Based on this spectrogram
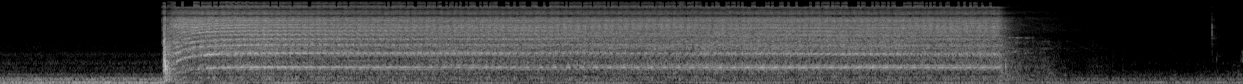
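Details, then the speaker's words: Mitsubishi Mirage 1.8L DOHC turbo engine priming crank with spark plugs out, after fixing a loose oil filter leak; even fast starter whir for about eight seconds, no firing, turbo spinning; normal priming crank. "turbo spinning with no spark plugs that is very promising huh this is going to be so good"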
